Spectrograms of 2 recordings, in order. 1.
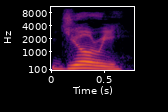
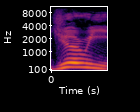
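L 발음이 분명하고, 천천히 말해요. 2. L 발음이 빠지고 빨리 넘어가요. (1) "이거는 스탠다드로 천천히 들려드렸으니까"

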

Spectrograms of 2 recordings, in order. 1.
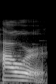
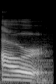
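คำนี้มีเสียง R ตอนท้ายเบาๆ แบบม้วนลิ้นนิดหน่อย 2. คำนี้มีเสียง R ตอนท้ายเบาๆ แบบม้วนลิ้นนิดหน่อย

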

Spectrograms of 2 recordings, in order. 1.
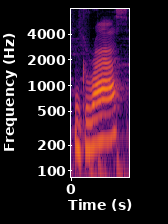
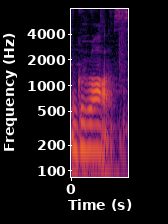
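Гласный — плоский, передний звук 'a'. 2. Гласный — широкий, открытый звук 'ah'. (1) "В Америке это будет через Э" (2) "в Британии, в Австралии это через А"

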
